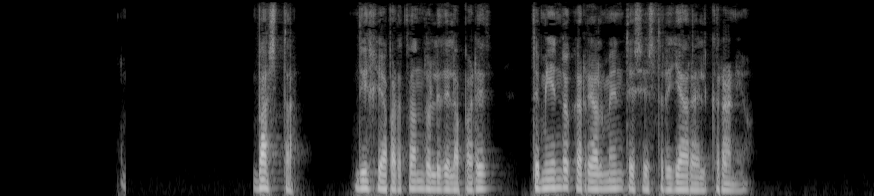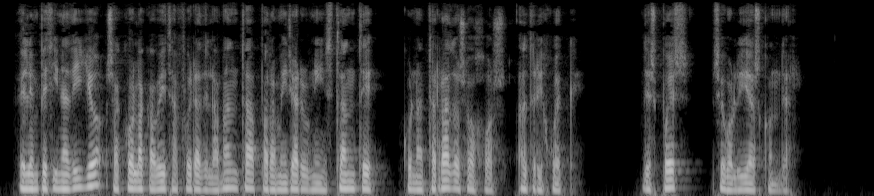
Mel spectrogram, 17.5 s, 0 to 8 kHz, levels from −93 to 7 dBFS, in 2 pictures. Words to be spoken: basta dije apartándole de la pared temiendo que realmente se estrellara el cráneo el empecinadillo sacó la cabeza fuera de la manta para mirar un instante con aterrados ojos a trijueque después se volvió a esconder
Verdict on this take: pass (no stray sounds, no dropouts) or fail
pass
